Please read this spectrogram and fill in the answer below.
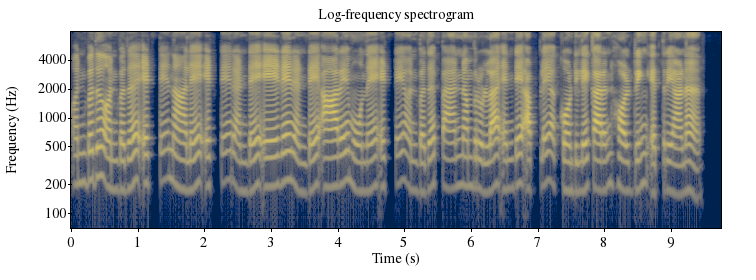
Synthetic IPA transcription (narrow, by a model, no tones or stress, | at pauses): o̞nbɐðɨonbɐðɨʔeʈːeːnaːleʔeʈːeːɾeɳɖɨeːɻeɾe̞ɳɖeʔaːreːmuːnːeʔeʈːeːonbɐðɨpaːnnɐmbɐruɭːɐʔende̞ʔɐpːɭejɐkːɐwɳɖilekɐrɐnɖɦo̞ːɭɖriŋɡet̪rijaːɳɨ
